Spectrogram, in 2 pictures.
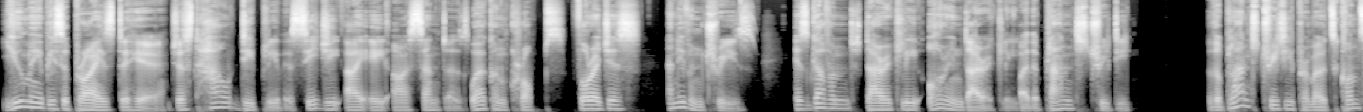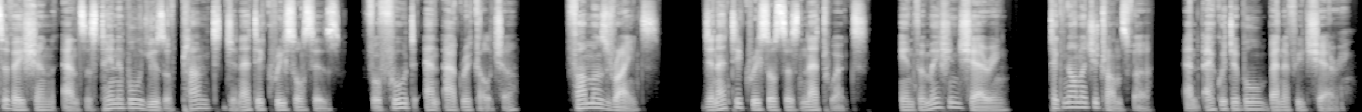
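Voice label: African English, male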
